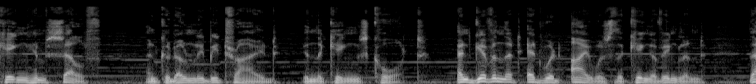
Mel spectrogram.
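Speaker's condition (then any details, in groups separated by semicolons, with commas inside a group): No condition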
